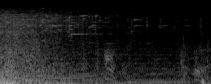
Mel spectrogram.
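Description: Breaking car window glass shattering and tinkling down in the fading tail of a crash into a police car, dying away over a low, sustained film score.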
